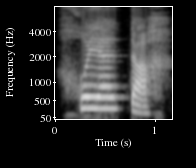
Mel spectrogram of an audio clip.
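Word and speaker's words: Goeiedag: let's try that again try pronouncing it from the back of your throat hoyada so what has actually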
